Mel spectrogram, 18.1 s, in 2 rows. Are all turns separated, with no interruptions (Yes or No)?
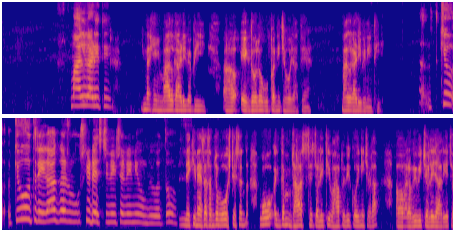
Yes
